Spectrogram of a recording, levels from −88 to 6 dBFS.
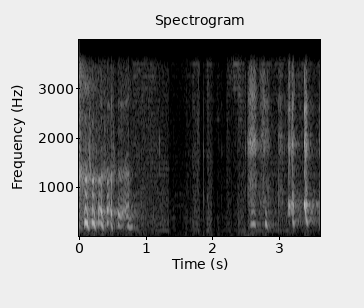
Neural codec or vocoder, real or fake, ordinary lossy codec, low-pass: none; real; none; 3.6 kHz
